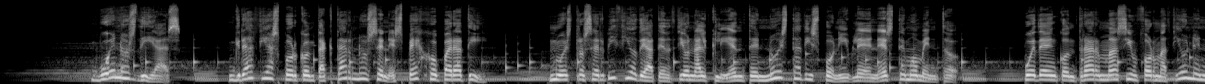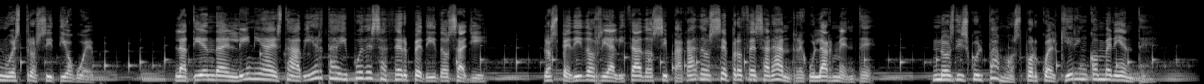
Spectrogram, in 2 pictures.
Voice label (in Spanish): ivr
